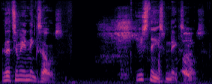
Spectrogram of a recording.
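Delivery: ordinary talk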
